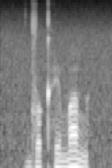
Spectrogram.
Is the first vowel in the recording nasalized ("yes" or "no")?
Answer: no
